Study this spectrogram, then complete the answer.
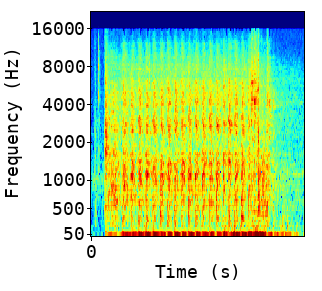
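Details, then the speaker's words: Volvo 480 2.0-litre, first start attempt after years off the road, with spark plugs refitted, oil and coolant checked, a freshly charged battery and the fuel pump primed: steady cranking at about 3.5 beats a second with brief firing catches, but it won't run on its own. "that was close it almost started"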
